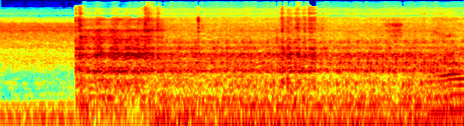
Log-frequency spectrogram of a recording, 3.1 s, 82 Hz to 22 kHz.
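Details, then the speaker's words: 1993 Johnson 60hp outboard after remote ignition switch repair, neutral safety switch clamped: quiet, then catches after a brief hesitation and settles into a busy, even two-stroke idle; starts fine. "don't know why I took it hesitated for a second. Fires right in. Good."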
